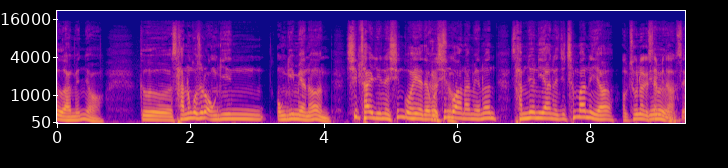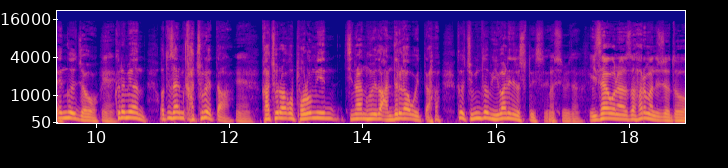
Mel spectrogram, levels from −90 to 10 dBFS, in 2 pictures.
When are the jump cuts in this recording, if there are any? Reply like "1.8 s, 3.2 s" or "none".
6.1 s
